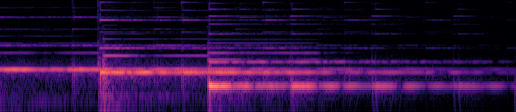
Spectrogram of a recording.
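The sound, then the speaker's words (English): A slow bell lead melody opening a track, with a soft piano layered underneath it, three ringing notes struck about a second apart, the last one sustaining and gently fading. No voices. “I decided to layer it up with a soft piano sound.”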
